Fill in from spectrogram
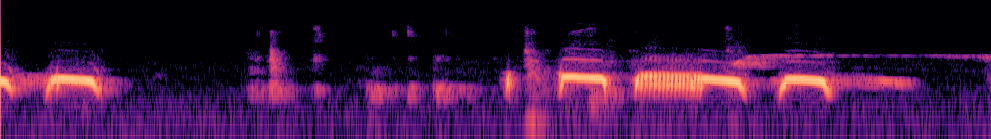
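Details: Spotted dove calling in the morning as a lure for wild doves: an opening coo, a pause with scattered faint clicks and soft notes, then a loud low phrase of three or four coos with a long middle note.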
